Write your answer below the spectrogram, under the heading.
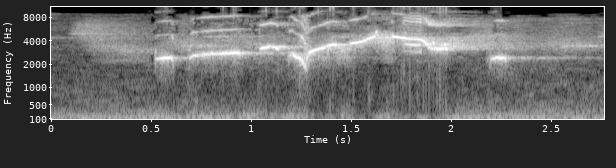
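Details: Oriental magpie-robin (kacer) singing its loud ngeriwik song to excite the female: a clear whistle swelling into a rapid warbling sweep, closed by a short separate whistle note.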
